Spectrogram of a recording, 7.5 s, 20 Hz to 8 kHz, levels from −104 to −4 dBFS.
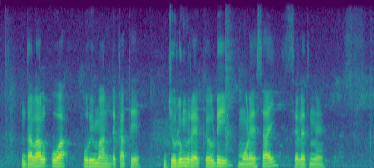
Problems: none marked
